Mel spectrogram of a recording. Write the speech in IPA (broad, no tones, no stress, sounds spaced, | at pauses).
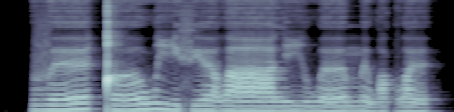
v ɘː ǃ ɤː w iː fʲ ɘː lˠ aː l iː w əː m ɘ w ɒ ɡ lˠ ɘ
